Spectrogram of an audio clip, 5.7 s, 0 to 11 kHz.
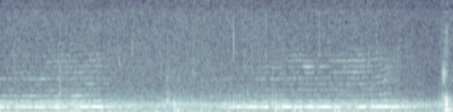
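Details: A North Pacific humpback whale in Alaska gives a feeding call, used when feeding on Pacific herring: a long, steady, operatic tone held at one narrow pitch around 500 Hz.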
